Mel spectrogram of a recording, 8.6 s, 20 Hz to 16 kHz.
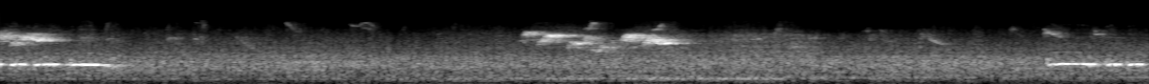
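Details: Merbok, the zebra dove, recorded 17 April 2020 during deworming: short bursts of fast pulsed cooing at the start and end, with higher twittering birds calling in between.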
